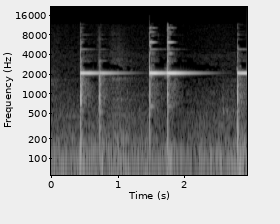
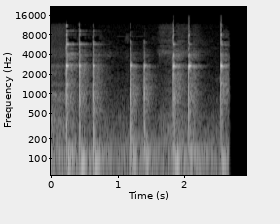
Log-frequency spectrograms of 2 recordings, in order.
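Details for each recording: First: You can clearly hear the ring when we tap this wheel, so it doesn't look like it has a crack. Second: Ring test on a grinding wheel: eight quick taps give short, dull clinks with no ring, showing the wheel is cracked; an uncracked wheel rings clearly.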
